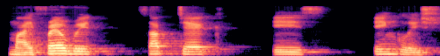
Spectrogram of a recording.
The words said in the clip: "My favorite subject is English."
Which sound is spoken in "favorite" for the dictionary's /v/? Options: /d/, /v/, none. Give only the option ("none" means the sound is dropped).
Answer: none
